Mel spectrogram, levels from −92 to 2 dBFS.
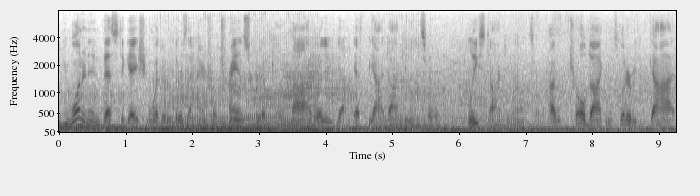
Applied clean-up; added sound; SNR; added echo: none; Motorcycle; -4 dB; none.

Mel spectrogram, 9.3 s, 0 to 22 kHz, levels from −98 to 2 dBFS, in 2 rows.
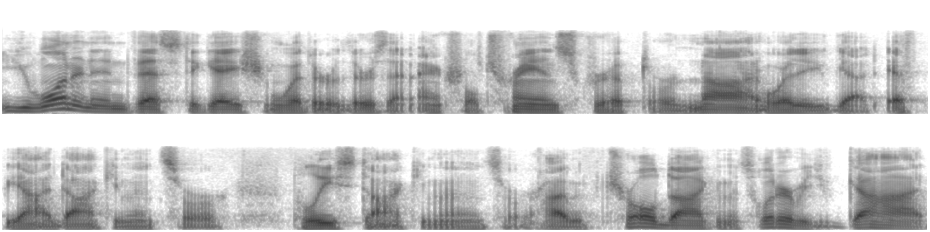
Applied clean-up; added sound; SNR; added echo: none; none; none; none.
